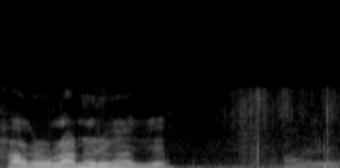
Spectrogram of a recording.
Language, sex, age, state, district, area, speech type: Bodo, male, 60+, Assam, Baksa, urban, spontaneous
